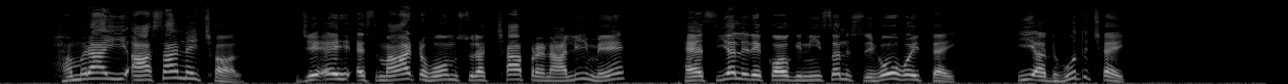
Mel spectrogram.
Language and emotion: Maithili, surprised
